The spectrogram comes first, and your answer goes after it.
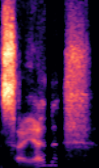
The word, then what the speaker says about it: Syed: an m and my last name syed is like psychology educator sy ed so syed i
